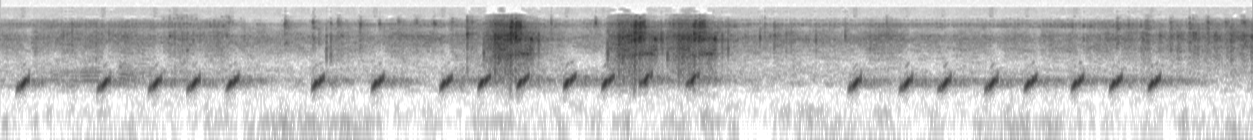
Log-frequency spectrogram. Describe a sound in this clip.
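Short rising blips pop in quick succession as glowing pellets are gobbled up.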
